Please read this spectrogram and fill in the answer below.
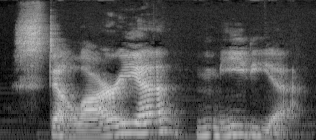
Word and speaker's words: Stellaria media: And then we have our chickweed, and the pronunciation for it. Stellaria. Stellaria. Stellaria media.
